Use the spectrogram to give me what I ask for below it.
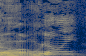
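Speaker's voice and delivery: high, feigned disbelief; mock naive voter. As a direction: play a gullible voter, wide-eyed and high. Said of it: "people conjure".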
